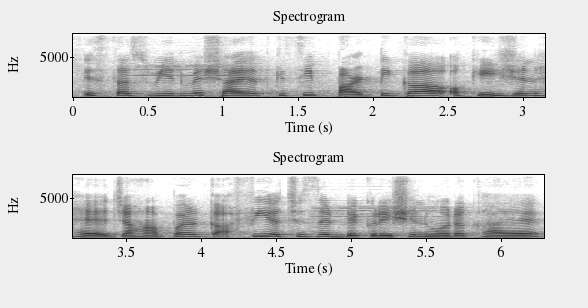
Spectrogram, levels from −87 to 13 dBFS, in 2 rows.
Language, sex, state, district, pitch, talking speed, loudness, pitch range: Hindi, female, Uttar Pradesh, Jyotiba Phule Nagar, 235 Hz, 170 wpm, -16 LUFS, 205-250 Hz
